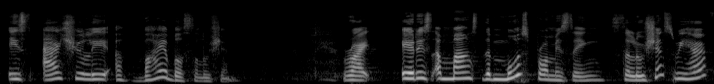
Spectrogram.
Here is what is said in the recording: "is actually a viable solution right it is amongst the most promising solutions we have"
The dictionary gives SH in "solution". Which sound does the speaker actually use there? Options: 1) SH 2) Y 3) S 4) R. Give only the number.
1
